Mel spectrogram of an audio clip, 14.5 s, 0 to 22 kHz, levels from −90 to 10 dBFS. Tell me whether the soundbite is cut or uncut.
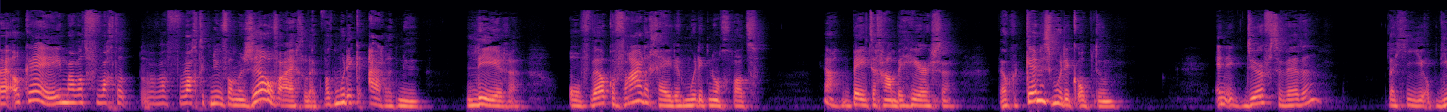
uncut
